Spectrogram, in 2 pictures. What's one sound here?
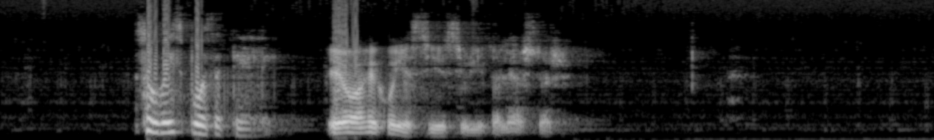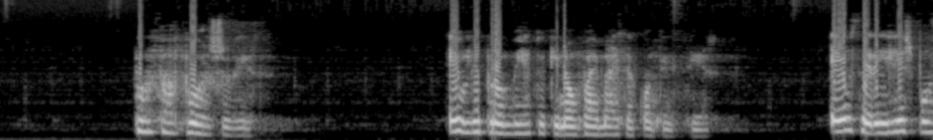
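A young woman speaks earnestly and close by.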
